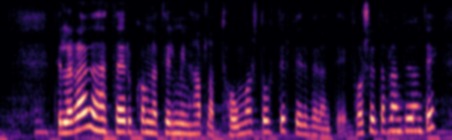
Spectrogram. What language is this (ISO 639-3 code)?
isl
